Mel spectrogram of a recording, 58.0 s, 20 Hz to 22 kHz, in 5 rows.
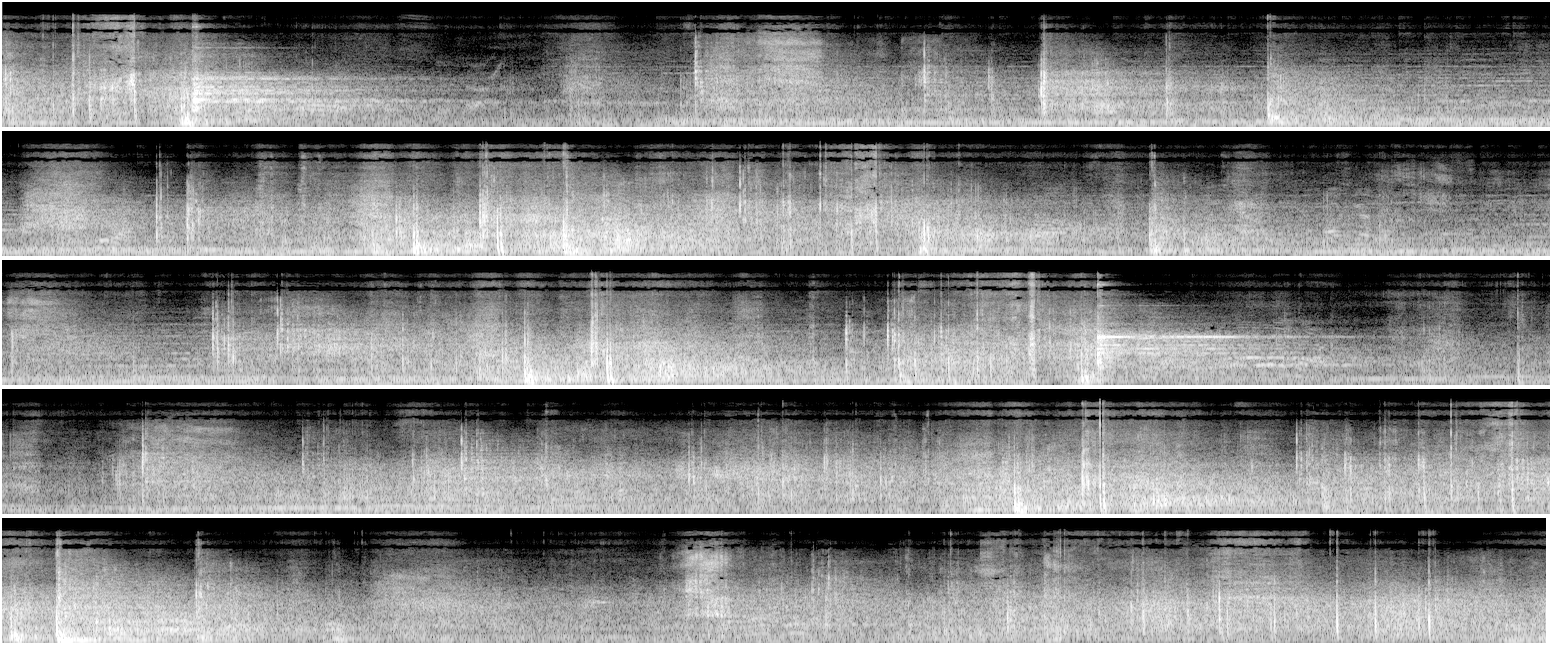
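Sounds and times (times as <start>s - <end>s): hockey stick shooting puck: 0.0s - 2.7s, 12.7s - 19.3s, 24.6s - 32.6s, 35.6s - 49.1s, 51.5s - 58.0s
pucks striking boards: 0.0s - 3.0s, 4.9s - 10.4s, 12.6s - 20.8s, 24.3s - 32.6s, 33.8s - 50.2s, 51.4s - 58.0s
faint background music: 0.0s - 58.0s
skates scraping on ice: 0.0s - 58.0s.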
